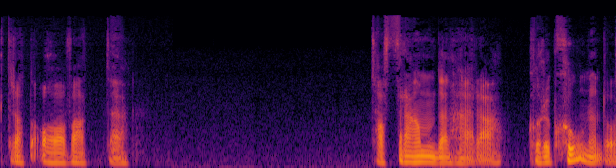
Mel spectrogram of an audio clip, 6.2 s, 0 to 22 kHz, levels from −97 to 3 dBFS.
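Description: From 1.72 to 3.71 s, between "av att eh" and "ta fram den", the room background gives way to comfort noise: a steady, featureless hiss about 1 dB quieter. The likely cause is discontinuous transmission, with the receiver synthesising noise for roughly two seconds.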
